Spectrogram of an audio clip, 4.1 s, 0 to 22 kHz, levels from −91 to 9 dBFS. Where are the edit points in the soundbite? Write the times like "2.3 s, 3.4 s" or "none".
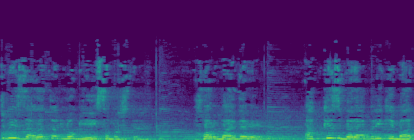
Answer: none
